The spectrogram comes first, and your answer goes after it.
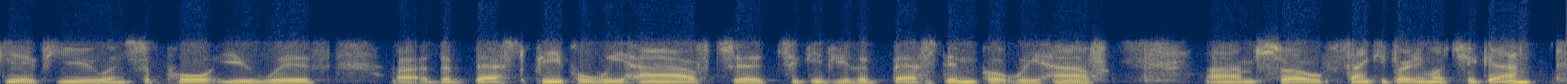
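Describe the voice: A man's fairly low pitch, with a dry, close sound and no echo.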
